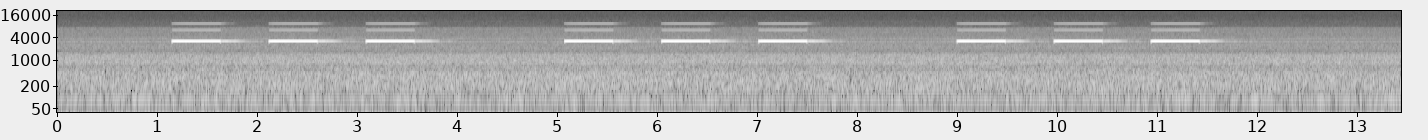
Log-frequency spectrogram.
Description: Alarm pattern, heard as an alarm's beeps, played three times, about 3250 Hz, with room echo. Temporal three. Smoke or fire, evacuate.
